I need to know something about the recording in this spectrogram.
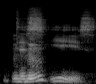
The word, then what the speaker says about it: Dis-ease: Reason why I said it that way is it's spelled dis I sen e a s e. Little clever word play. Disease disease.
